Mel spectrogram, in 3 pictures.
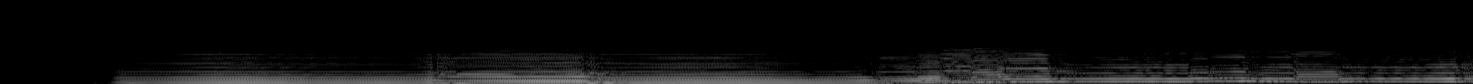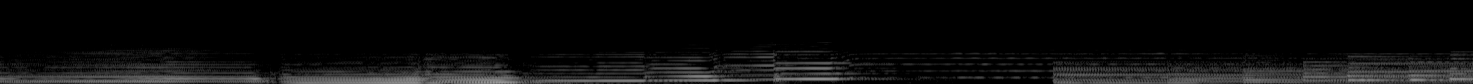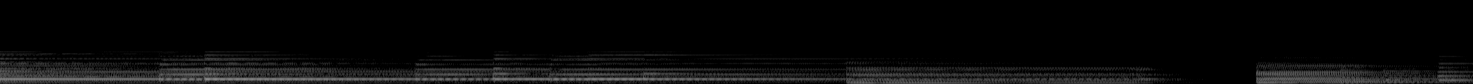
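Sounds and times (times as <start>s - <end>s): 
piano: 1.1s - 41.3s, 42.0s - 44.1s
double bass: 1.2s - 23.3s, 25.3s - 29.8s.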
